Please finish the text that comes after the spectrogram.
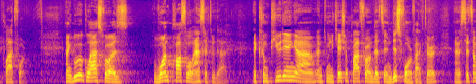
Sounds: speech

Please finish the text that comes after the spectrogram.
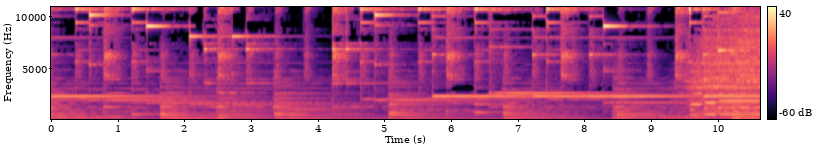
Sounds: playing glockenspiel

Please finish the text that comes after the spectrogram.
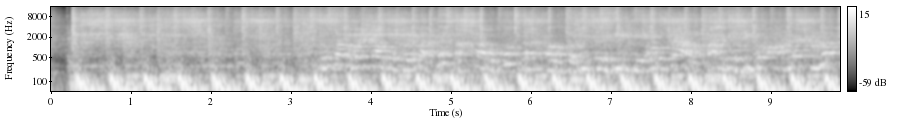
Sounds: disco
music
speech

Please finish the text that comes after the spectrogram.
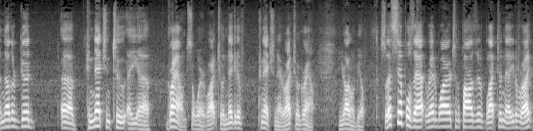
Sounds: speech

